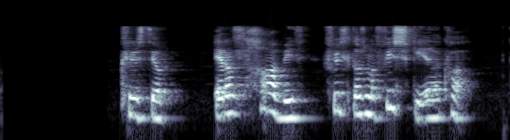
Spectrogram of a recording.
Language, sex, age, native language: Icelandic, male, 12, Icelandic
